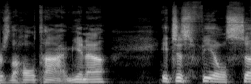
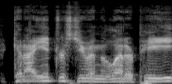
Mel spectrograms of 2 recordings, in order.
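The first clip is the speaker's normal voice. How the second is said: put-on puppet voice, pitched higher; 3 semitones higher than usual. Imitating the Sesame Street Muppet in a trench coat. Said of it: "like he said".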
